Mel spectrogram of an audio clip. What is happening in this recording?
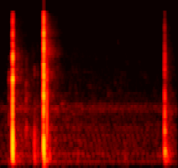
I recorded in and out clicks on a variety of pens. Here are a few.
clicks, pen, click, pop, snap, clicking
